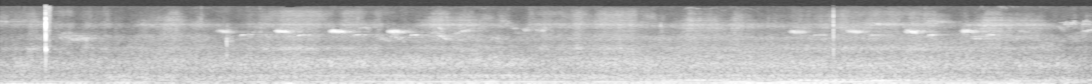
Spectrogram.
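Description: Small birds chirping in short runs of quick high calls, over a loud, steady low rumble.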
